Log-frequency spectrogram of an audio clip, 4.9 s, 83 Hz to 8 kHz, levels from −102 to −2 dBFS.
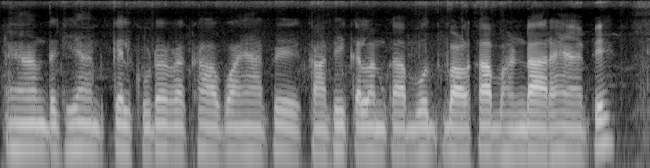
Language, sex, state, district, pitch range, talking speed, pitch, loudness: Hindi, male, Bihar, Bhagalpur, 125-135 Hz, 220 wpm, 130 Hz, -29 LUFS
